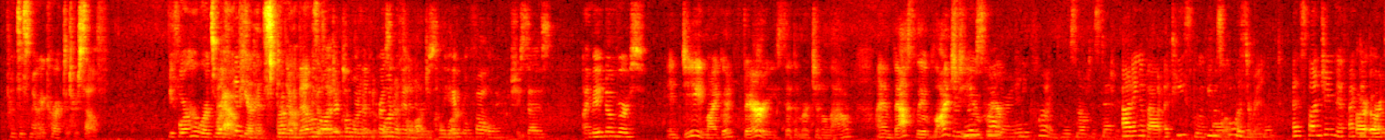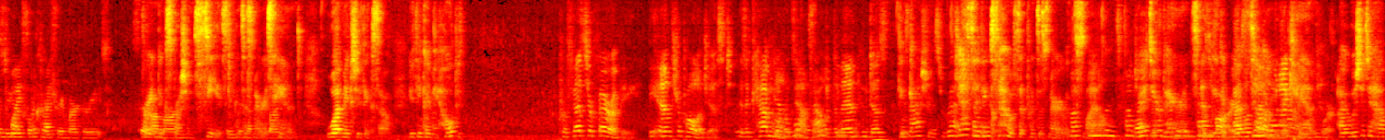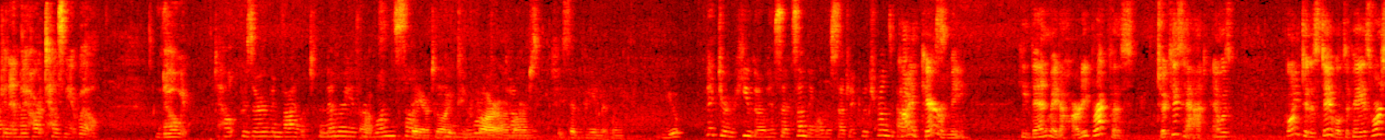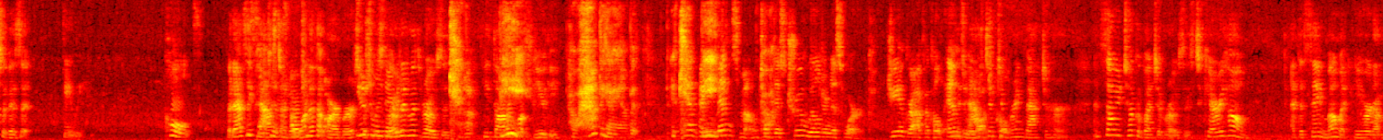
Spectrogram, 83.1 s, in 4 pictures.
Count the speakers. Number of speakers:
seven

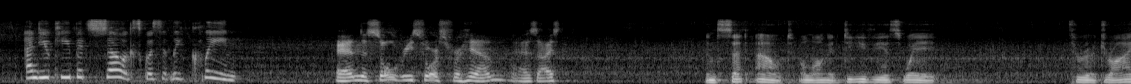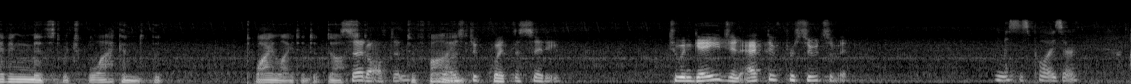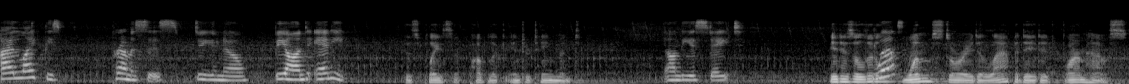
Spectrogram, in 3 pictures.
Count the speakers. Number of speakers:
three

